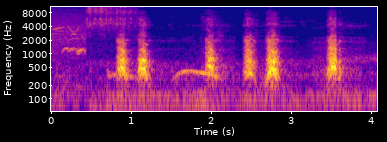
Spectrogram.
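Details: Puppies drinking milk on a lush green meadow give six short, sharp barks in uneven bursts, two close together, then a gap and several more spaced about half a second apart.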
